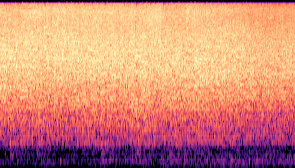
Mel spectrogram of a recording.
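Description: Chopped yam stir-fry (Kerala chena upperi) sizzles steadily in a pan over a high flame, a dense, continuous hiss close by, with no voices.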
